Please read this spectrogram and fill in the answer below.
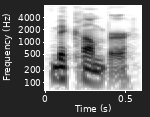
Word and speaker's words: McCumber: It's from Jennifer McCumber. That's how you say it. She put at the very end, it's McCumber.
